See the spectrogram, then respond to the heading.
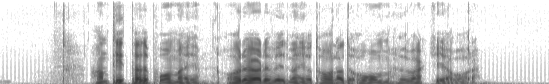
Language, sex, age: Swedish, male, 35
